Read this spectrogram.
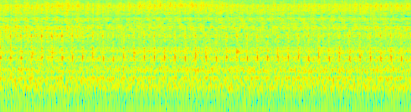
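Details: Lada Kalina engine at steady idle: crisp metallic knock repeating about four times a second, evenly spaced over the engine hum; engine knock of unknown cause.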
